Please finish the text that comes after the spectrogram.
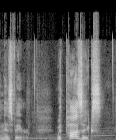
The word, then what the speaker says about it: POSIX: all caps you want to use the harder syllables so it's posix posix post six it's posix not posix that's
